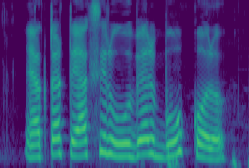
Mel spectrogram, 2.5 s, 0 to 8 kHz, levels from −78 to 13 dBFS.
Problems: constant background noise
